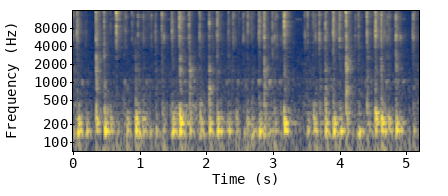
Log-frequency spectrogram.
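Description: Both hands type rapidly with their fingertips on a white Apple Magic Keyboard, a plastic-key aluminium keyboard resting on a wooden desk. It produces a dense, steady stream of short, crisp clicks with bright high-end snap and a soft low thud under each keystroke. Each tap dies away almost instantly.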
